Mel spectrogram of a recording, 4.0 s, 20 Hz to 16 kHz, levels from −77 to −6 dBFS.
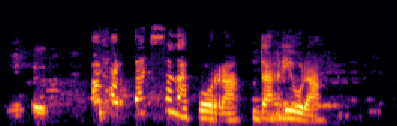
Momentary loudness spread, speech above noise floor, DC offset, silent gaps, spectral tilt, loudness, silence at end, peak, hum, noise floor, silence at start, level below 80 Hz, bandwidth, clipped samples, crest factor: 7 LU; 37 dB; under 0.1%; none; -5 dB/octave; -15 LUFS; 0.65 s; -2 dBFS; none; -51 dBFS; 0.1 s; -60 dBFS; 8.4 kHz; under 0.1%; 14 dB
